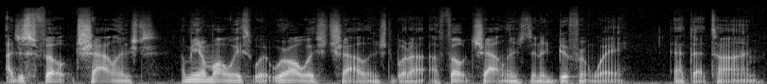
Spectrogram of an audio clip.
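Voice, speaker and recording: A man speaking as an interview guest, reflective and halting as he thinks through his answers. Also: low-pitched, level tone, gravelly, fairly bright tone. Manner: halting, thoughtful.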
